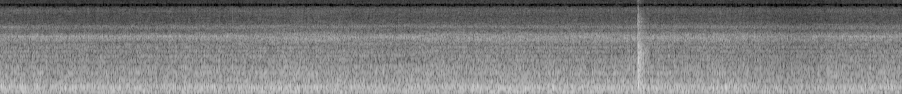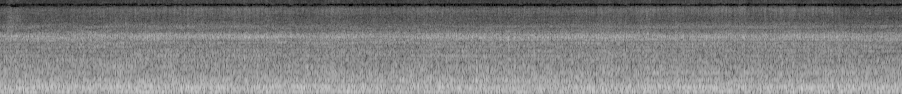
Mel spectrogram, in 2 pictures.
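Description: Propane blowtorch flame burning with a steady rushing hiss while heating a steel joint for silver soldering. A single sharp click comes about six seconds in.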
